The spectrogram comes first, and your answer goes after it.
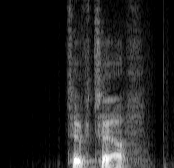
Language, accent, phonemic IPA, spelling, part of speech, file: English, US, /ˈt͡ʃɪf.t͡ʃæf/, chiffchaff, noun / interjection, En-us-chiffchaff.ogg
- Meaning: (noun) A small, common warbler, of species Phylloscopus collybita, with yellowish-green plumage that breeds throughout northern and temperate Europe and Asia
